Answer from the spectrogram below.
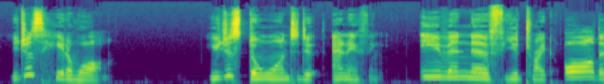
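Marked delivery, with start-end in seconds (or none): none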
